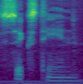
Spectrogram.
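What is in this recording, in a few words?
"sixteen" English, US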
